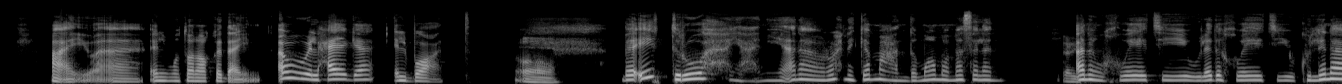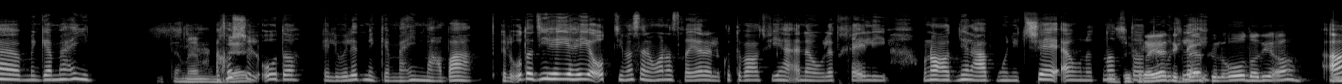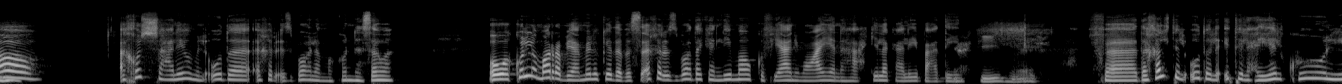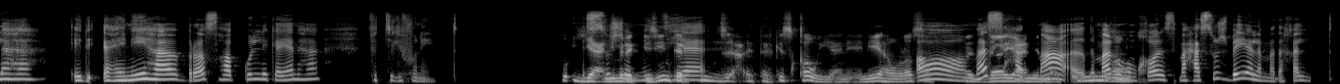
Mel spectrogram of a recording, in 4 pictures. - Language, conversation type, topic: Arabic, podcast, السوشال ميديا قربتنا من بعض أكتر ولا فرّقتنا؟
- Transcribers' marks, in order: tapping; in English: "الsocial media"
